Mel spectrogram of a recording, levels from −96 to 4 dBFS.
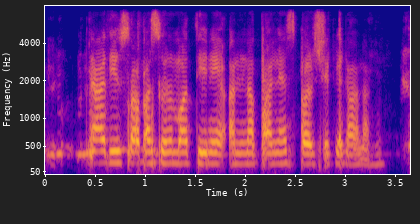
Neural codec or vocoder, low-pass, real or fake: codec, 24 kHz, 3 kbps, HILCodec; 7.2 kHz; fake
